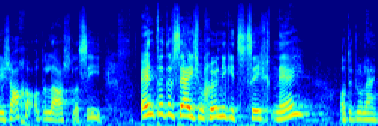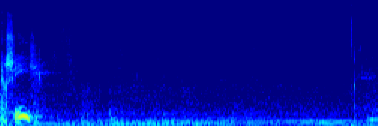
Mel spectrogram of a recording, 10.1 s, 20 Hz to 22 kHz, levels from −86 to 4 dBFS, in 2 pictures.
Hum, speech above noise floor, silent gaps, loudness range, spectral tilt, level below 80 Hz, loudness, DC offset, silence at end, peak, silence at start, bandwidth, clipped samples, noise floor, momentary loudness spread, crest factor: none; 37 dB; none; 16 LU; -4.5 dB/octave; -62 dBFS; -29 LUFS; under 0.1%; 4.65 s; -10 dBFS; 0 s; 19 kHz; under 0.1%; -66 dBFS; 17 LU; 22 dB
